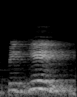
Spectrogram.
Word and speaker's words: begin: begin, Begin. begin। Begin. आपने देखा कि स्ट्रेस कैसे stress has shifted over here, okay?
